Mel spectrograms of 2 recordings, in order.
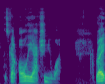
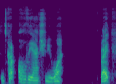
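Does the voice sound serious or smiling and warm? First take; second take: serious; smiling and warm. First: The voice is serious and straightforward. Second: The voice is smiling, warm and open. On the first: The show is a drama. "I'm very serious and straightforward" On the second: The show is a comedy. "I'm smiling and I'm warm and open"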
